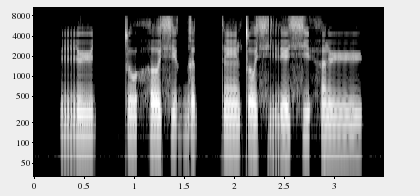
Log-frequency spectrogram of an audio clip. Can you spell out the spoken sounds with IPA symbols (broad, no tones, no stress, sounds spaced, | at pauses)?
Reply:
r y tː u h ɤ sʲ ɤ ɡ ə tː ẽ t o sʲ rʲ ɘ sʲ y h ə̃ ɾ y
